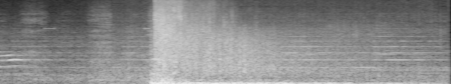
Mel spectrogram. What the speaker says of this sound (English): it is going to explode when it gets stuck in the zombie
